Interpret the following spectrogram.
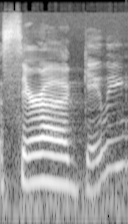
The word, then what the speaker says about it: Sarah Gailey: And there was someone, I want to say it was maybe Sarah Gailey. Is that how you pronounce her name? Yeah.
